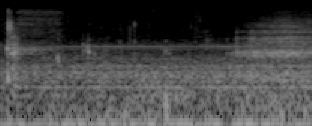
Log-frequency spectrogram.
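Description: Faint steady low hum over quiet room noise, with a short breath near the end.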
